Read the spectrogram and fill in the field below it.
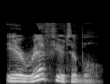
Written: irrefutable

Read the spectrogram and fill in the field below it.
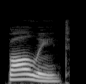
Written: balint

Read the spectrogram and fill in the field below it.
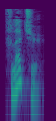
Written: fletcher

